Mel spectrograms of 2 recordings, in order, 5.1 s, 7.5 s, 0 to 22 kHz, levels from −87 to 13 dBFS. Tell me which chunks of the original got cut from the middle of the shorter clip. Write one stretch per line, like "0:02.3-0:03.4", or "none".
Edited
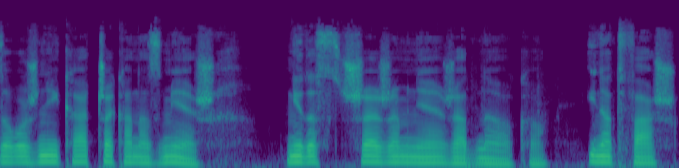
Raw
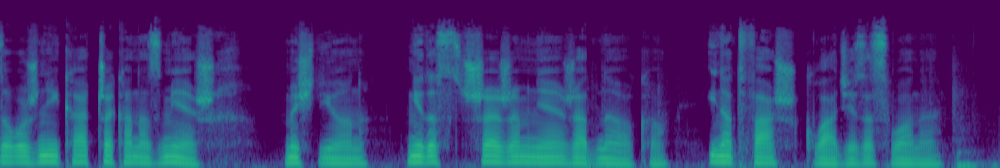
0:02.0-0:02.9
